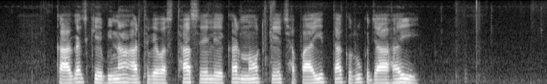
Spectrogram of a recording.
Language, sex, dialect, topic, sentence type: Magahi, male, Central/Standard, banking, statement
